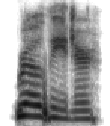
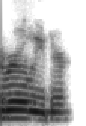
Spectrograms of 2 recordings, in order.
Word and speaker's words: Rohleder: other presenter is how do you say your last name row leader okay row leader at least we're a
